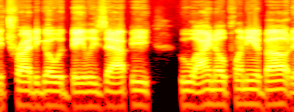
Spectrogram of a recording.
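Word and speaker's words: Zappe: playoffs just Z Bailey zappy zappy rhymes with crappy is that okay I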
